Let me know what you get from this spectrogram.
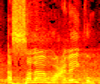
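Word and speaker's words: السلام عليكم: হামজাটাকে ভালোমতো উচ্চারণ করবো। হামজা ইয়াসিনকে ধরবে। আসসালামু আলাইকুম।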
